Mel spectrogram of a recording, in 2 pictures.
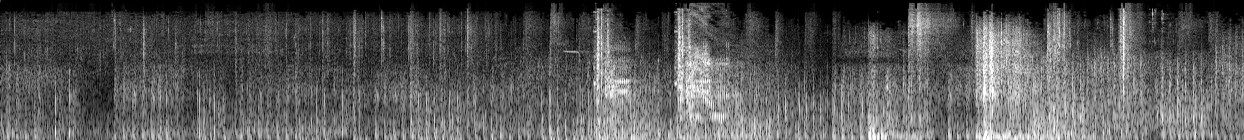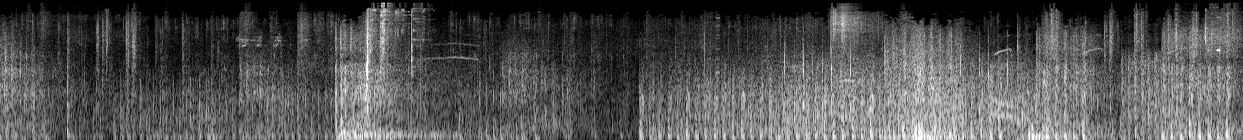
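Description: Gunfire in the video game Warzone: rapid bursts of automatic shots and heavier booms come in repeated volleys, loud and dense, with game sounds filling the gaps between them.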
